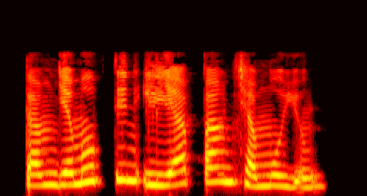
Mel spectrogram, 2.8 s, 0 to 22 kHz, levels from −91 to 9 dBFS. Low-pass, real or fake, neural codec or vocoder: 7.2 kHz; real; none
